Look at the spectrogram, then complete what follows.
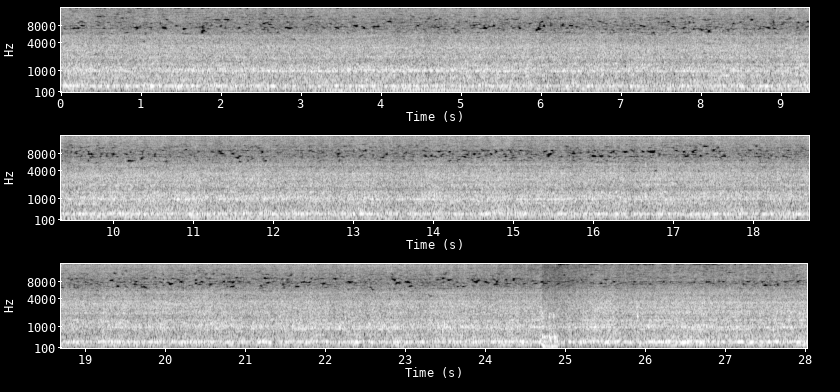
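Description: Band sawmill running steadily while its blade saws lengthwise through a thick slab of hardwood, a continuous machine hum and cutting noise.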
